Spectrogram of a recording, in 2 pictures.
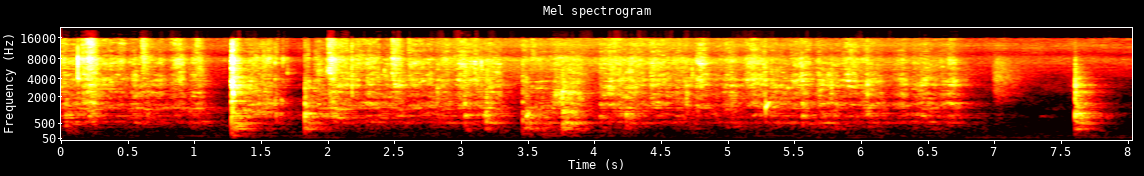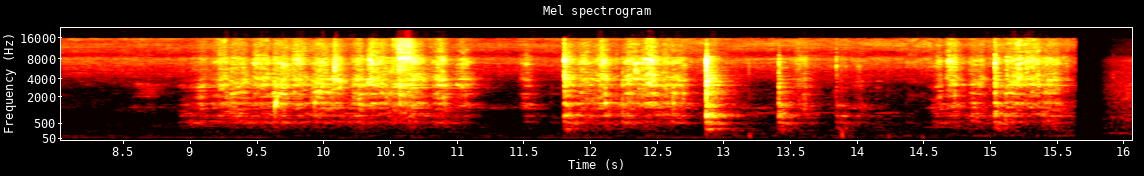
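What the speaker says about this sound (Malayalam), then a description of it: "എന്നിട്ട് നമ്മൾ നന്നായി ഒന്ന് ഇളക്കുക." A spoon stirs one cup of sugar with one cup of water in a pan, making repeated close scraping and swishing strokes with short pauses, with no talking.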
